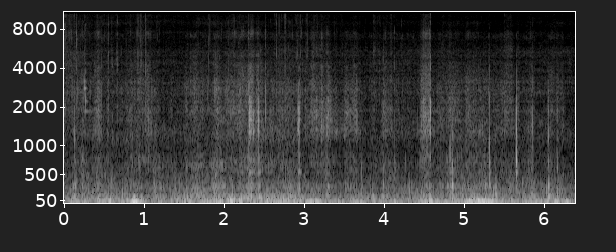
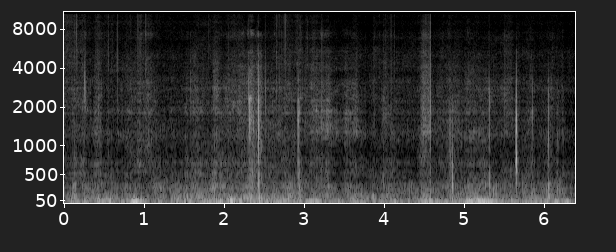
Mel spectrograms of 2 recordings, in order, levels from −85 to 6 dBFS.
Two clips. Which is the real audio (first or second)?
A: first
